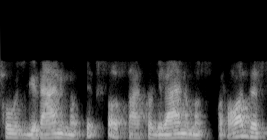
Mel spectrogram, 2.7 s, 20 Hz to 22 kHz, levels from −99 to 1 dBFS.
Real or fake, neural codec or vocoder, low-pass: real; none; 3.6 kHz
